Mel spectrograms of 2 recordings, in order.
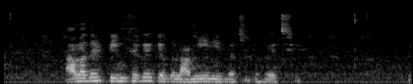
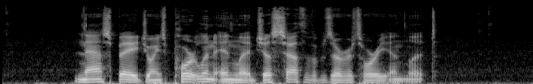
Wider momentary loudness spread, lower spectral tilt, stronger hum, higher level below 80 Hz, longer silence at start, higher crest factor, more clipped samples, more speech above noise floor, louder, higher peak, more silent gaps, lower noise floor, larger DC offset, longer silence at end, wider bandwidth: first, 11 LU vs 8 LU; first, -7.5 dB/octave vs -5 dB/octave; neither; second, -56 dBFS vs -38 dBFS; first, 0.65 s vs 0.35 s; about the same, 18 dB vs 18 dB; neither; about the same, 29 dB vs 29 dB; second, -25 LUFS vs -17 LUFS; second, -8 dBFS vs 0 dBFS; neither; first, -53 dBFS vs -45 dBFS; neither; second, 0 s vs 0.35 s; second, 11.5 kHz vs 16 kHz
